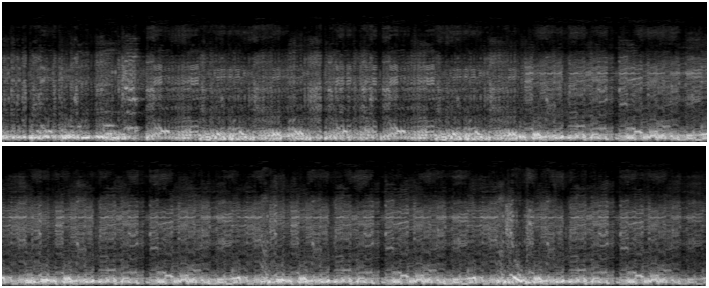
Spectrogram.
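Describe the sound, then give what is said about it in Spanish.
Dense, chaotic circuit-bent electronic music played from a cassette drones and buzzes loudly without pause, a thick low rumble under scratchy glitching textures. No one speaks. “lo que acaban de escuchar es al padre de lo que estaremos hablando hoy, este movimiento musical que se llama Circuit Vents”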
